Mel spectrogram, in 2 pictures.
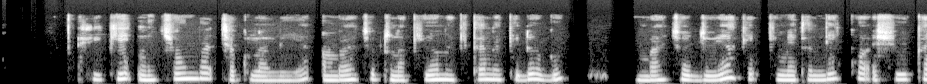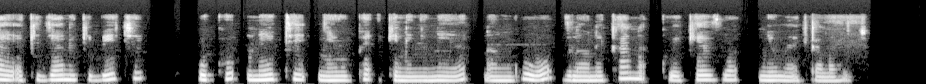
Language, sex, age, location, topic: Swahili, female, 25-35, Nairobi, education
